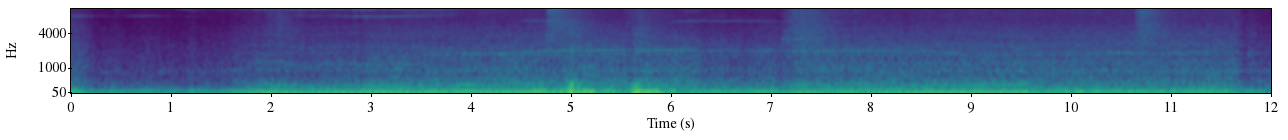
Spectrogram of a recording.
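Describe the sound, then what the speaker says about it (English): Rush hour road traffic heard from a motorcycle on a long commute home: a steady low rumble of cars, trucks and buses close by, with a brief hiss like an air brake midway. "You're just gonna have to deal with the traffic"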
